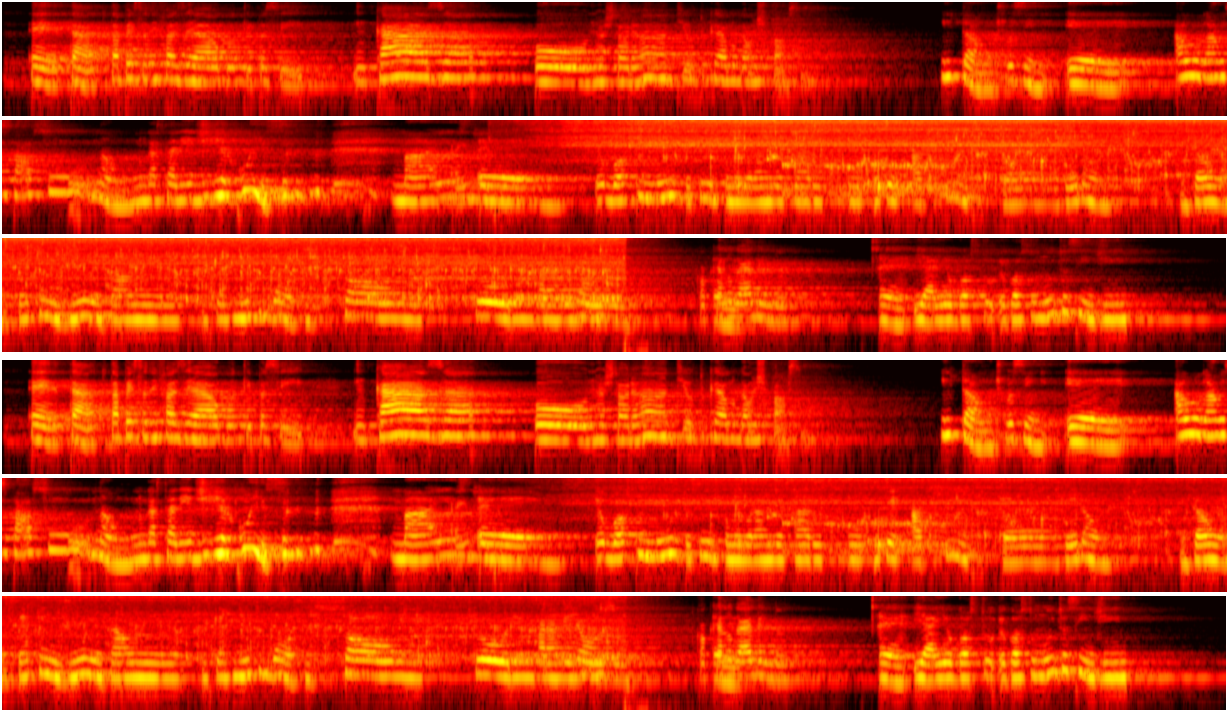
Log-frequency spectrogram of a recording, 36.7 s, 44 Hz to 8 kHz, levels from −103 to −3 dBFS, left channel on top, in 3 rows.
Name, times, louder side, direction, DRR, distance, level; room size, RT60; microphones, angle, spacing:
voice 1, 0.3-3.0 3.5-4.8 5.3-8.1 16.5-17.3 29.8-30.8 31.4-32.4, right 3 dB, 45° right, 6 dB, 1.5 m, -40 dB
voice 2, 9.4-11.3 11.7-17.9 18.2-23.3 23.6-28.7 29.1-30.5 31.6-31.9 33.2-35.7, right 3 dB, 65° right, 3 dB, 0.7 m, -40 dB
Water tap faucet / Sink (filling or washing), 17.1-30.7, left 10 dB, 85° left, 0.7 m, -41 dB
28.5 x 24.5 x 6.3 m, 2.7 s
head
